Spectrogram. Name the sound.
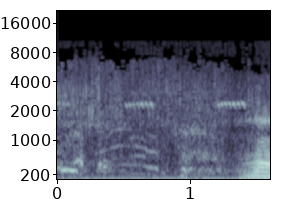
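loud snoring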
